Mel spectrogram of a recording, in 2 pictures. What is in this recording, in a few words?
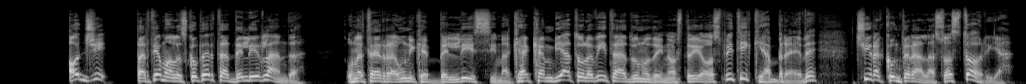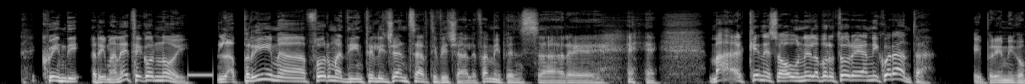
podcast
